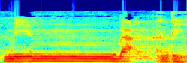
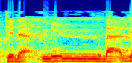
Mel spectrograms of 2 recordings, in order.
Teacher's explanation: nun mati menghadapi huruf ba, disebutnya apa? Iqlab. Si nunnya berubah menjadi apa? Mim · Shown in: first take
